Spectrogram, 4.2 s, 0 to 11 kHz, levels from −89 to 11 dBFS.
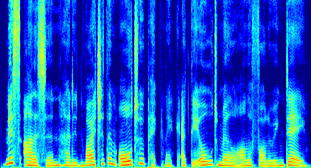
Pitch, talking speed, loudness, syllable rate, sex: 205 Hz, 245 wpm, -18 LUFS, 6.2 syllables/s, female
